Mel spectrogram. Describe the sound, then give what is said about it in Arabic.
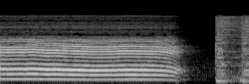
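Sheep bleating: one long, steady, nasal bleat holds for nearly two seconds and trails off, then a second bleat begins after a short pause. “صوت خروف الموظفين هاي باع باع.”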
